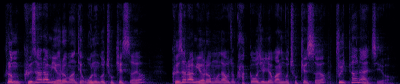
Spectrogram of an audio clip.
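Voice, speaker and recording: A male pastor delivers a sermon in a chatty, storytelling way. His voice sits high for a man, and he keeps putting questions to the congregation. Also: quick pace. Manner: conversational, asks the congregation questions, acts out quotes.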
